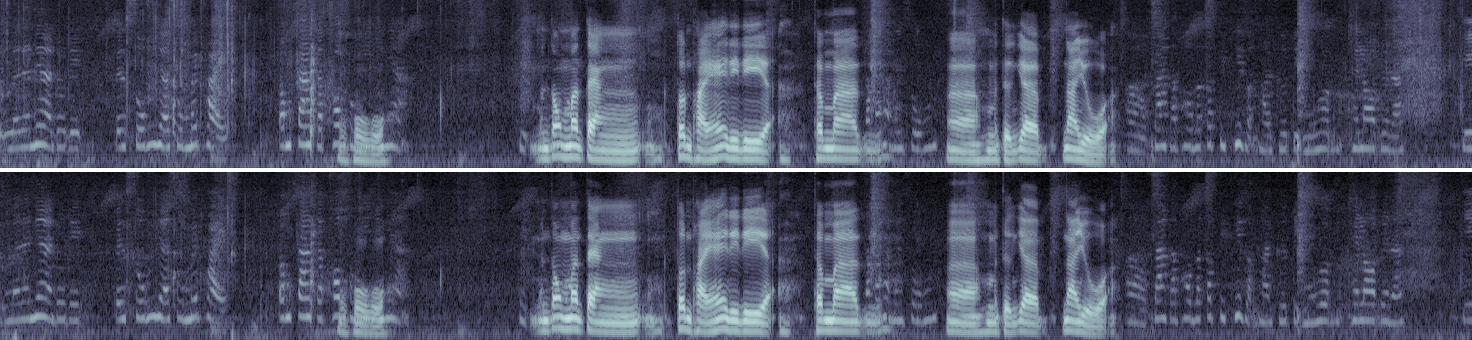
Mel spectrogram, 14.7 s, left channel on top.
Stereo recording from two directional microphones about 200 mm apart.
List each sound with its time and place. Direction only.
2.2 s speech: 55° left (ahead or behind)
3.5 s speech: 15° right (ahead or behind)
5.4 s speech: 15° right (ahead or behind)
